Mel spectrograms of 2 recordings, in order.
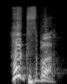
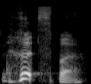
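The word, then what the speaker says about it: chutzpah: Hookstaba. No, why you say hoots? Why you say hoots? That's what he said. That's what he said. Okay. It's hootsba.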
